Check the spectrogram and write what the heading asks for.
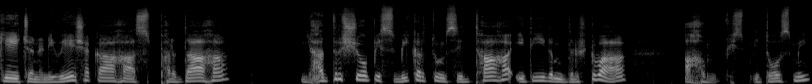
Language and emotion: Sanskrit, surprised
